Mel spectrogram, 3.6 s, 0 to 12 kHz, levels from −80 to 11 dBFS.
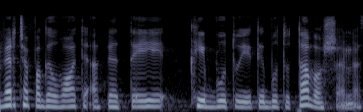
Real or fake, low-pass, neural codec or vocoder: fake; 7.2 kHz; codec, 16 kHz, 4 kbps, X-Codec, HuBERT features, trained on balanced general audio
